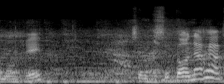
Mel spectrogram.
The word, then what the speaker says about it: manger: pas, par exemple, manger, on ne prononce pas le R de manger, je veux manger.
